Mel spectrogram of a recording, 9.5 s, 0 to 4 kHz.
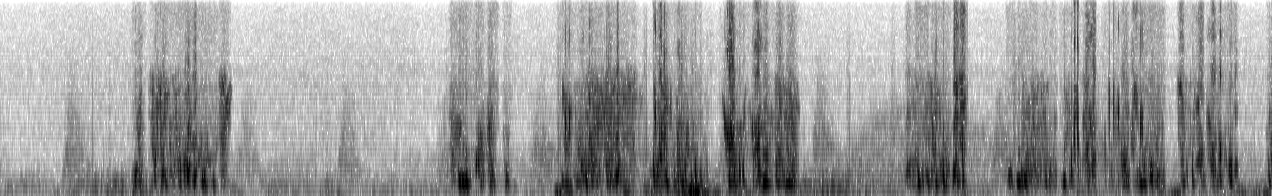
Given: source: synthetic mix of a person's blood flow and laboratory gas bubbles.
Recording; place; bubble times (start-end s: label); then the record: Doppler ultrasound of blood flow; subclavian vein
0.99-1.74 s: bubbles
3.37-3.85 s: bubbles
4.19-4.83 s: bubbles
4.90-5.32 s: bubbles
5.40-6.00 s: bubbles
6.79-7.27 s: bubbles
7.54-8.22 s: bubbles
8.27-8.75 s: bubbles
8.83-9.30 s: bubbles
9.50-9.55 s: bubbles
From the record:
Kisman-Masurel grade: 333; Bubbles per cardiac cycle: rolling drumbeat, 9 or more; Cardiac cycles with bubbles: 50 to 99%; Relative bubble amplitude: loud (0.450 to 0.775); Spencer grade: 3 (all of the cardiac periods contain showers or single bubble signals, but not dominating or overriding the cardiac motion signals); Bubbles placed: anywhere in the cardiac cycle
